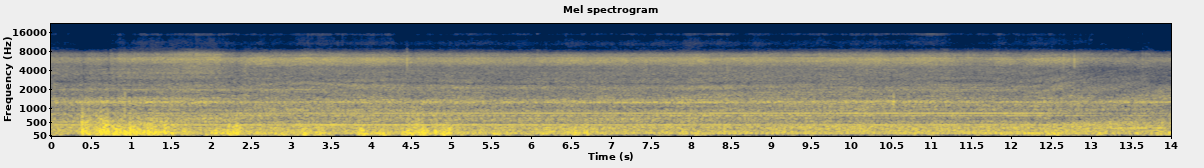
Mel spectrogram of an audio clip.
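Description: Steady drone of heavy machinery with a few constant whining tones, from the floating crane working alongside the ship. Uneven low rumbling sits over it for the first few seconds.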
